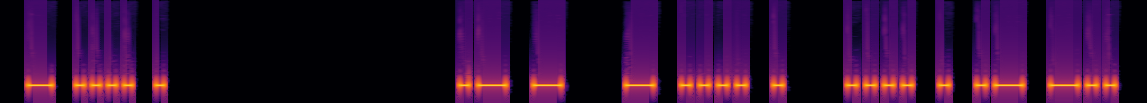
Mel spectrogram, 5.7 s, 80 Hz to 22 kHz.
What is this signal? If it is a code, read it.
Morse code, heard as a keyed tone, about 29 wpm, 700 Hz. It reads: THE AT THE HEAD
